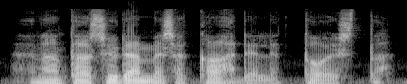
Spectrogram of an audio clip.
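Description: A man's voice: sits low, husky, no echo. A man voicing a young girl in a plaintive voice that mixes playfulness and sorrow. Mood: playful. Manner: plaintive, half playful half sad. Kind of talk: audiobook character reading.

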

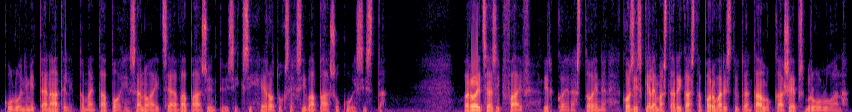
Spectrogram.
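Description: A man's voice: few pauses, no room sound. A man narrating a classic novel as an audiobook reader, reading steadily and raising his voice for the quoted characters. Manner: steady, even reading, lifting pitch and volume for quoted officers.

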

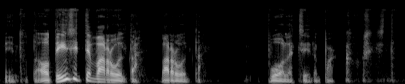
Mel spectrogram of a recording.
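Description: A man co-hosting a morning radio show with a very low voice that still moves around a lot in pitch. His tone is bright and forceful, and he rambles through stories with plenty of fillers. The studio sound is dry and close. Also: no echo. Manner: rambling, relaxed, many fillers. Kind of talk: casual radio chat. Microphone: studio microphone.

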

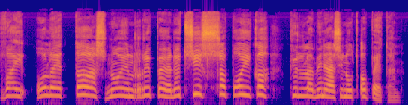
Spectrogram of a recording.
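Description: A fierce, emotional mother barks sharp commands in a raised, strained pitch, as a woman reading a storybook puts her on. Her words come slow and heavy, each one pressed hard. The voice sits dry and close to the mic. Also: expressive, no echo. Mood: scolding. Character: agitated working-class mother, stern and emotional.

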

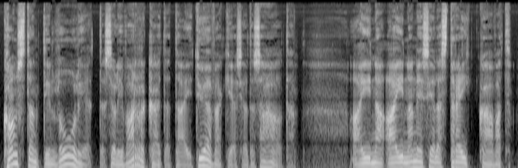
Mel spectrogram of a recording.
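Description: A man reading aloud voices a showy, chattering merchant's wife who speaks Finnish with a foreign lilt, rattling on in a lively, theatrical way. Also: fairly low pitch, no echo, studio quality, voice pushed up. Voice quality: foreign-sounding Finnish, chirpy and lilting.

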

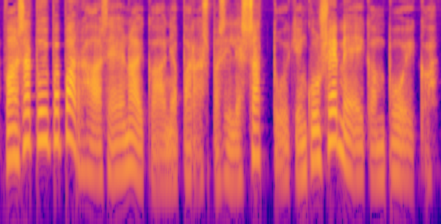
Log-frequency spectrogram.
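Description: A woman's voice: extremely low pitch, lively intonation, no room sound, studio quality. A woman voicing a bitter, spiteful old mother-in-law who scolds venomously, in an audiobook.

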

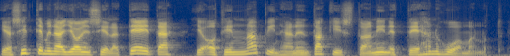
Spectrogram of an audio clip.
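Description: A man's voice: mid-range voice, lively intonation, bright, forceful tone. A man doing a fussy village postman. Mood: chatty. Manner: officious, pedantic. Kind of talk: radio storybook reading.

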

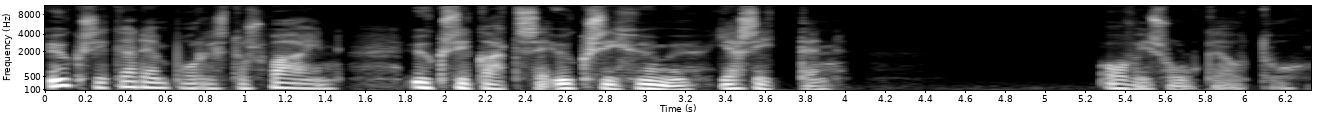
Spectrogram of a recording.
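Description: A woman narrating a literary audiobook in a measured, lyrical way. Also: rumbling low, slightly rough, no echo, clean studio sound. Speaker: audiobook reader.

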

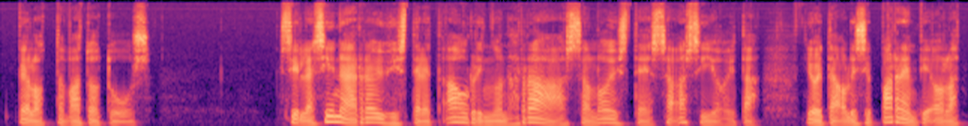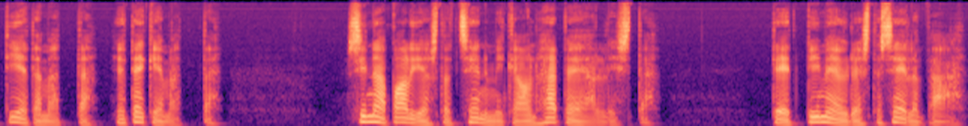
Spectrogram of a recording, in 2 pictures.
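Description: A man's voice: sits low, animated, no room sound, clean studio sound. A man voicing three lamenting maiden sisters speaking together in a storybook reading, mournful. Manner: wailing, mournful.

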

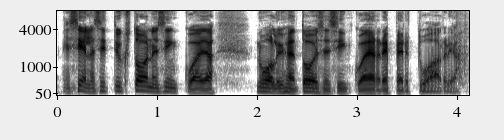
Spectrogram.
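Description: A man co-hosts a morning radio show and retells a story in a hesitant way, often repeating his words. His voice is bright and animated and moves up and down a lot. The studio recording is dry and close. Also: medium pitch, no room sound. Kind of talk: casual banter. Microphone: studio microphone.

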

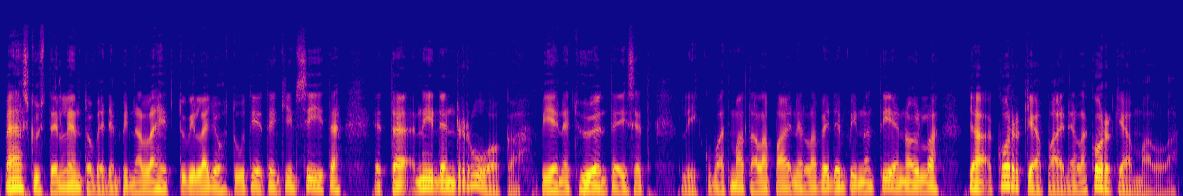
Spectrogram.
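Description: A man hosting a radio program, narrating a scripted piece in a measured storytelling way and then interviewing a guest. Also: fairly low pitch, lively intonation, a little mellow, dry recording, studio quality. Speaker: radio host.

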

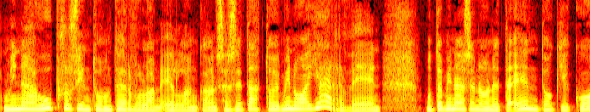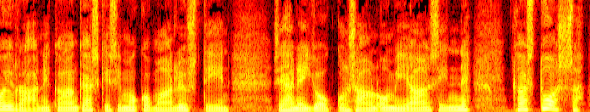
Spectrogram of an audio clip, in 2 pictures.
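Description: A woman reading an audiobook, voicing a young woman gone mad in the forest, talking in frantic, excited bursts. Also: medium pitch, no room sound, studio quality, pitched above the performer's own voice, close to an everyday voice.

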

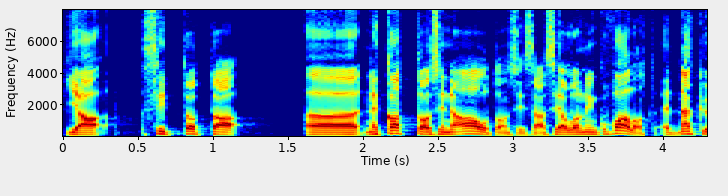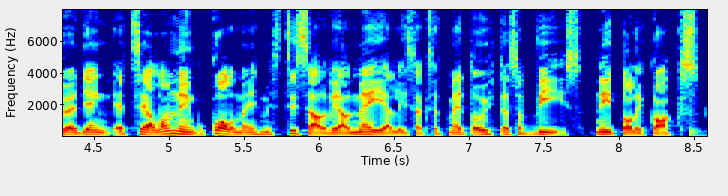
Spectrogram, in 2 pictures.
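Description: A man's voice: medium pitch, no room sound, clean studio sound. A young man with a Finnish accent, casually telling a story as a podcast host. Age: young adult. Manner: relaxed anecdotal storytelling.

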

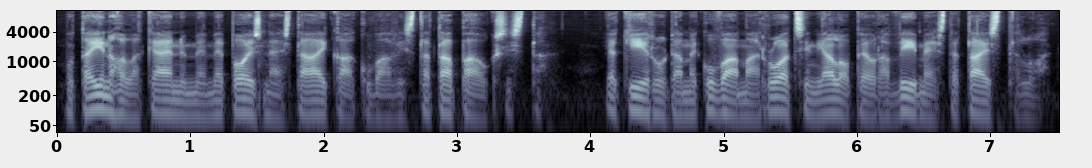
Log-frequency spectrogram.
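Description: A man's voice: a bass voice, steady tone, dry recording, studio quality. A man reading a classic novel aloud as an audiobook narrator, giving the dialogue varied emphasis. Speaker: audiobook reader.

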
